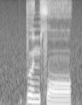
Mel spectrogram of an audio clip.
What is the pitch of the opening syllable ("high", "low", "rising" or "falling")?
high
